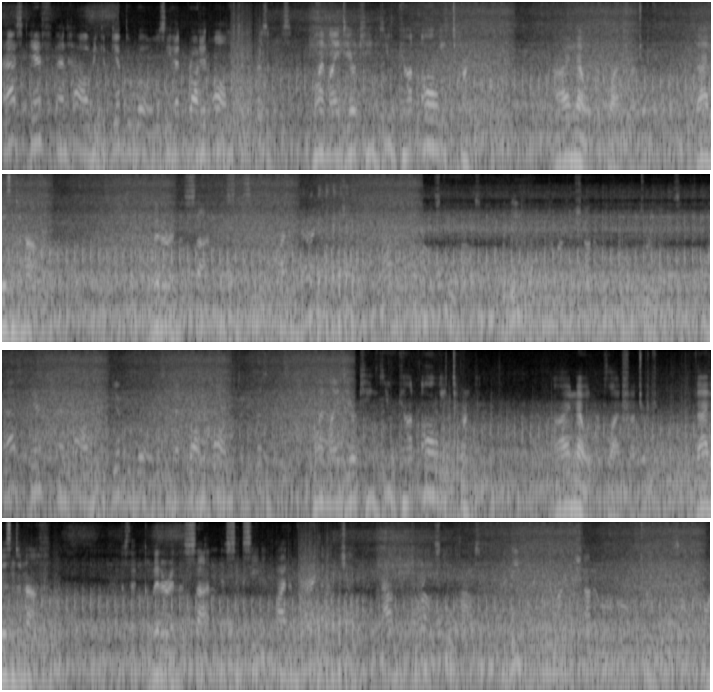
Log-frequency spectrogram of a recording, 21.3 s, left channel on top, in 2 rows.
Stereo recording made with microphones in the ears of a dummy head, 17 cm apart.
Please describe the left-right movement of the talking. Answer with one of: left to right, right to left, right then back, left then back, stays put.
left to right.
